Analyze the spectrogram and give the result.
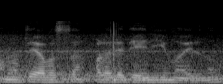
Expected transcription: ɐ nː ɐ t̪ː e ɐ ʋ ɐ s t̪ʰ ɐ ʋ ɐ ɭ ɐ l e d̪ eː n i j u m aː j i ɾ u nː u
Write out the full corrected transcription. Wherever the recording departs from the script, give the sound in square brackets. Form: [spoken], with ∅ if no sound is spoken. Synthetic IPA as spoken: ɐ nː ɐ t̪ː e ɐ ʋ ɐ s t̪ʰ ɐ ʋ ɐ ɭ ɐ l e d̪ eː n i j u m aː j i ɾ u nː u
